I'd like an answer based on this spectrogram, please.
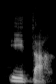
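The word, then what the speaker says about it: ήτα: I'm talking about because this letter is actually called ITA that's how it's called ITA so that's why here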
